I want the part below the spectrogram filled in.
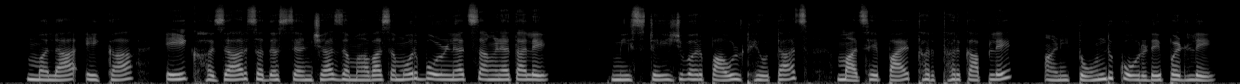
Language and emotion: Marathi, fearful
